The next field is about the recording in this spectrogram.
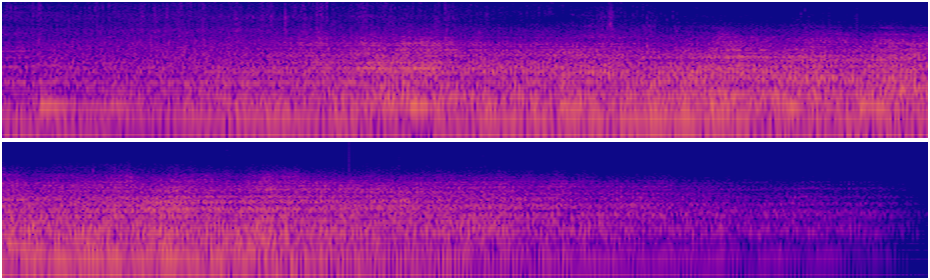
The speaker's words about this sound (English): Shh! Do you hear that? Is that... Helicopter! It's Whittier Corp!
